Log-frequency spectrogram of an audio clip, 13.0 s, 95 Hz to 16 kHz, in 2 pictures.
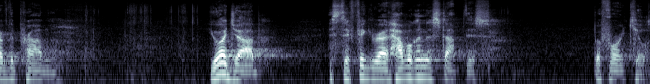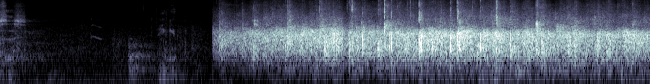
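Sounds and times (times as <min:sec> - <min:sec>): audience applauding: 0:08.6 - 0:13.0.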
